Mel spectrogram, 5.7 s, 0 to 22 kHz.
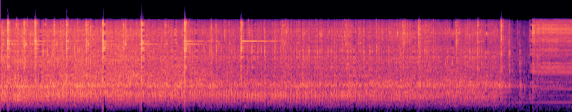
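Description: Lionel 2020 steam turbine toy locomotive's worm-drive motor running under load, hauling a heavy train along three-rail track: a steady whine with a rush of clicking from the wheels on the rails. It runs smoothly, without lurching, now that the rear drive wheels have been pressed closer together so their flanges no longer rub the next wheel set.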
